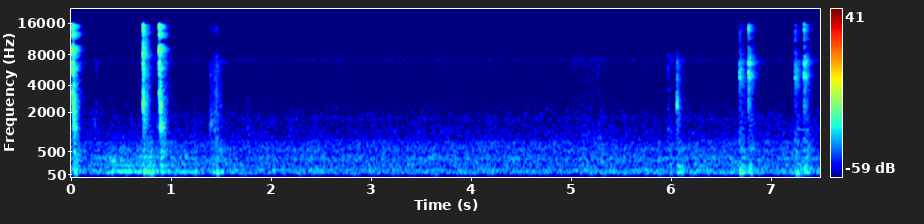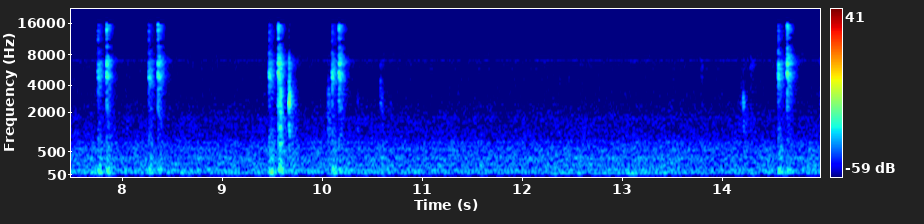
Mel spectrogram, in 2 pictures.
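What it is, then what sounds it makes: Plastic mechanical keyboard. Fingertips tap the keys of a backlit black plastic mechanical keyboard while typing, in a quiet setting. Short, sharp, bright clicks arrive in scattered bursts with long silent pauses between them, and each one stops almost instantly.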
